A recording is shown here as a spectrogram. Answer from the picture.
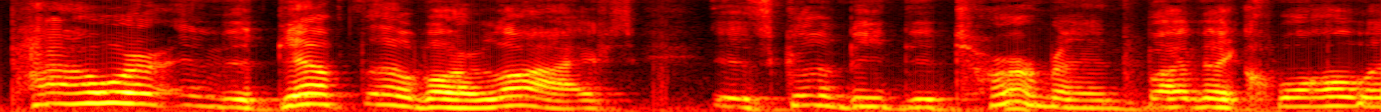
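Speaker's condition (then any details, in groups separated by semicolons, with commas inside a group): Cerebral palsy; from birth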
